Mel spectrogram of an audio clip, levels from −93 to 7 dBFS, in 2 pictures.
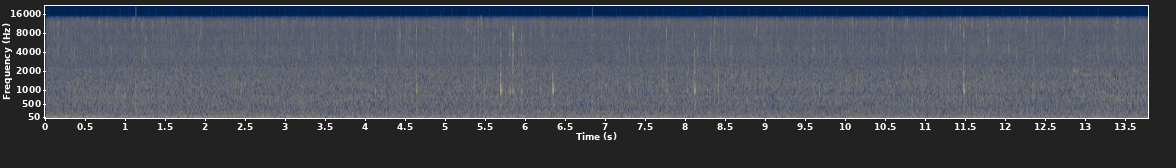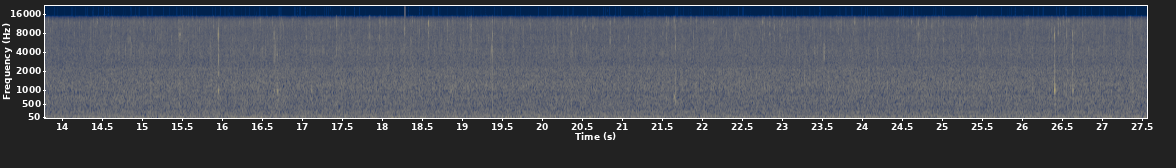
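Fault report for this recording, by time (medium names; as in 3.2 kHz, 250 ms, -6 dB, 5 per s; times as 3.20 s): crackle 54 per s -42 dBFS
1.13 s: pop
6.84 s: pop
18.28 s: pop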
